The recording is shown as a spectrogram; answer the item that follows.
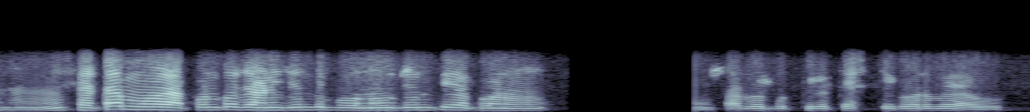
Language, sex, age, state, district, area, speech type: Odia, male, 45-60, Odisha, Sundergarh, rural, conversation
